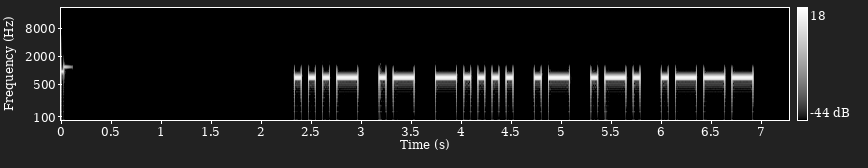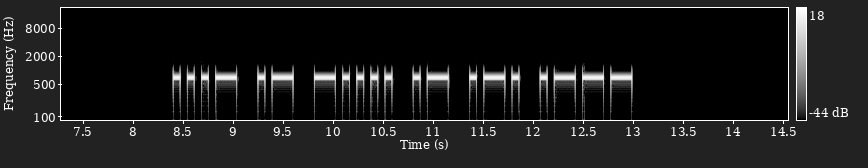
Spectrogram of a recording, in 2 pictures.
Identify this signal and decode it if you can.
Morse code, heard as a keyed tone, about 17 wpm, 700 Hz. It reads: VA6ARJ VA6ARJ
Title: DXCC-100 Call Signs - 6 Characters - Repeated 2x - 17wpm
